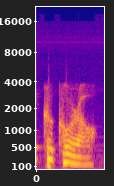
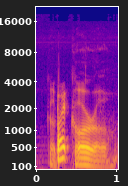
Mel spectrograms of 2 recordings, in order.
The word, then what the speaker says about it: Kokoro: I say Kokoro. – Kokoro.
